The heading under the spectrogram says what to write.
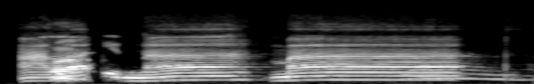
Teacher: yunazzila alaina nun fathah alif mad thobi'i panjang dua harakat ya isab ya alaina maidatan mim fathah alif mad thobi'i tetapi karena bertemu dengan huruf hamzah dalam satu kata maka menjadi Mad wajib muttasil. Mad wajib muttasil harus dibaca panjang lima harakat.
